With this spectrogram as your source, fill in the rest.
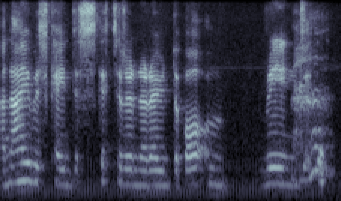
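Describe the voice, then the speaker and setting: A woman with a Scottish accent, medium pitch and moderate pace. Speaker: adoptee sharing her life story. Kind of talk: interview testimony.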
